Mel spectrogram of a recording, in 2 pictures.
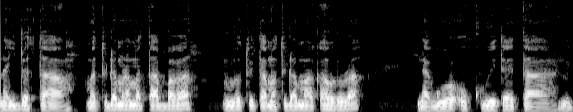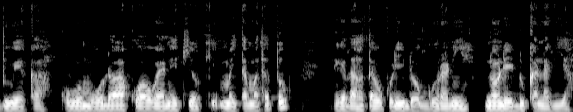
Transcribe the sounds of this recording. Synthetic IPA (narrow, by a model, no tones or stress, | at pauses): naidɔtamatudamaɾamatabaɣa | nmtwetamatudamakahoɾoɾa | naɣuɔʔokuetɛtanoðuwɛkakoɣɔmoɣodawakowaoɣajanetiɔkmaitamatato | neɣɛðahɔtaɣokoɾeidɔɡoɾaninɔnedukanaɣia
